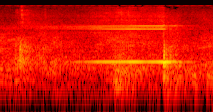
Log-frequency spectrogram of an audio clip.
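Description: A steady pitched tone for about a second, over faint room noise.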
